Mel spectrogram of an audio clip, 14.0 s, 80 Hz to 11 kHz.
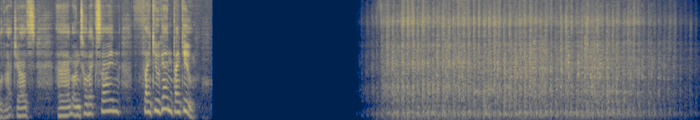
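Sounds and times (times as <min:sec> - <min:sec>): steam locomotive exhaust beating: 0:07.4 - 0:14.0.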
